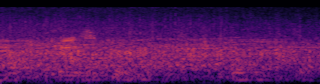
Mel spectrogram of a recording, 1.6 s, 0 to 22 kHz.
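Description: A crowd of 18,000 people at a cricket match in Australia rise to their feet, roaring and cheering a batsman's record-setting run in a dense, steady wash of noise, with no break for the whole short stretch, in a packed stadium.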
